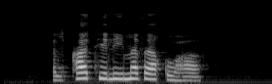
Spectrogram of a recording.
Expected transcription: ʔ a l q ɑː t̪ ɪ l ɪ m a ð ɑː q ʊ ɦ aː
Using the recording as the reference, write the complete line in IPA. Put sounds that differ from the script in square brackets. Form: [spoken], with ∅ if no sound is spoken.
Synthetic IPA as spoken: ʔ a l q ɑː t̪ ɪ l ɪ m a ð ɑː q ʊ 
